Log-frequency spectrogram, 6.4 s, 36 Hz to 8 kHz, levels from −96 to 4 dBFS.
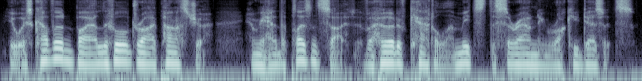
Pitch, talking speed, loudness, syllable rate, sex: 115 Hz, 225 wpm, -20 LUFS, 6.3 syllables/s, male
